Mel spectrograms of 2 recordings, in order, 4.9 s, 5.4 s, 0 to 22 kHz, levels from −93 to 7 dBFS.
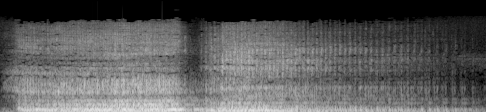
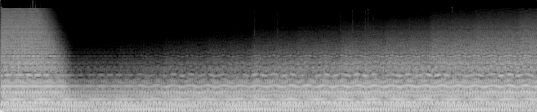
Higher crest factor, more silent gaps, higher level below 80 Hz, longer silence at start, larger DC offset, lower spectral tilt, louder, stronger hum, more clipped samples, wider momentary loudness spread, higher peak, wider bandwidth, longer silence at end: about the same, 12 dB vs 12 dB; neither; first, -16 dBFS vs -22 dBFS; about the same, 0.1 s vs 0 s; neither; about the same, -6 dB/octave vs -7 dB/octave; about the same, -13 LUFS vs -12 LUFS; neither; neither; first, 20 LU vs 3 LU; about the same, 0 dBFS vs 0 dBFS; second, 10.5 kHz vs 16 kHz; first, 0.15 s vs 0 s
